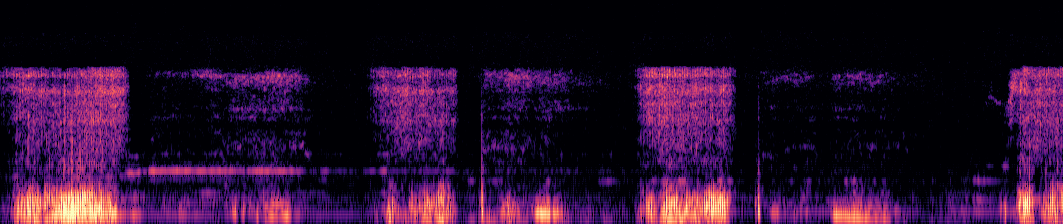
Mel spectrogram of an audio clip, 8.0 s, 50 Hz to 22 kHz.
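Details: Beagle snoring in sleep: rhythmic rattling snores on each in-breath with softer whistling out-breaths, about 25 breaths a minute; snoring.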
